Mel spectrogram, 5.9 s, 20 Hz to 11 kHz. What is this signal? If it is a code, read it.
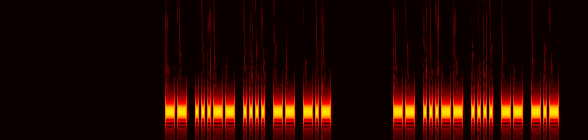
Morse code, heard as a keyed tone, about 40 wpm, 700 Hz. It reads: M3HMK M3HMK
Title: DXCC-100 Call Signs - 5 Characters - Repeated 2x - 40wpm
